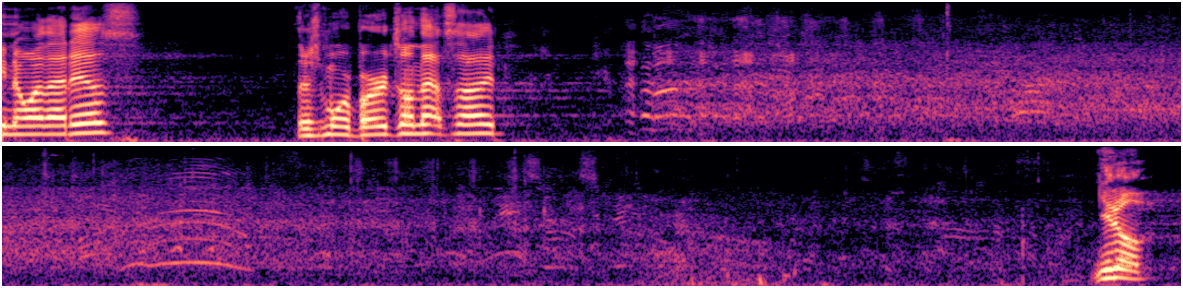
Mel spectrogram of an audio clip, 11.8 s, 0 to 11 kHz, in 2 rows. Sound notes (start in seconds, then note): 3.0 laughter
